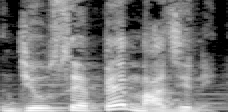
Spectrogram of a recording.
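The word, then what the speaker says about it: Giuseppe Mazzini: रखिबो जिउसेप्पे माजिनी हला स्पेलिंग भी देखिबो GIU जिउसेप्पे pronounce भी एमिति हबो जिउसेप्पे माजिनी किए थिले इटाली रो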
